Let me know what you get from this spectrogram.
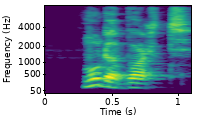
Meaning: motherboard
- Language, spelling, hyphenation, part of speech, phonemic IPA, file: Dutch, moederbord, moe‧der‧bord, noun, /ˈmu.dərˌbɔrt/, Nl-moederbord.ogg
